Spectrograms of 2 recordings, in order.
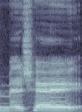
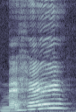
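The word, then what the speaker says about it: মেঝে: Bangla, the J is, you pronounce the J, you don't pronounce it with a H, and I'm like, the floor is a Mejhe, and I'm always like, Mehe? Meha?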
